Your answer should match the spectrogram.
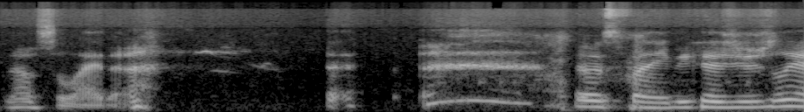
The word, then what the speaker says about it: Salida: And I would go to say it wrong, and she'd be like, no, Salida.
